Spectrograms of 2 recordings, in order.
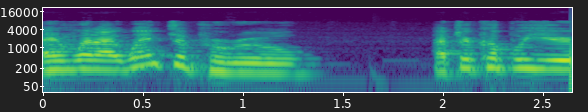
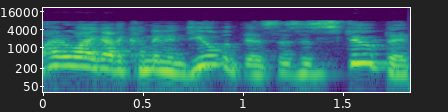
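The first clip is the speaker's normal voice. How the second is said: mock irritated, fed-up griping in angry dad voice. Retelling how the dad complained about having to come in: imitating an angry dad. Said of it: "he's pissed".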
